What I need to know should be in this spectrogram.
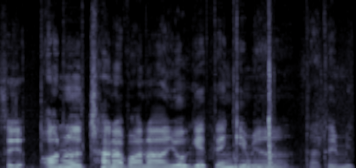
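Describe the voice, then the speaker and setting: Very fast speech with a bright, sharp tone, vocal fry, and very wide pitch swings. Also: man. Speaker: car reviewer. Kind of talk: car review walkaround. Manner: casual, conversational.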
